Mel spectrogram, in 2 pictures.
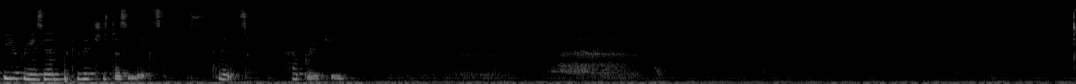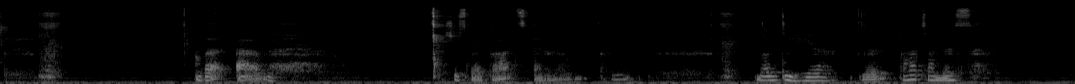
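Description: A woman talks close by in an emotional, tearful voice, with pauses.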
